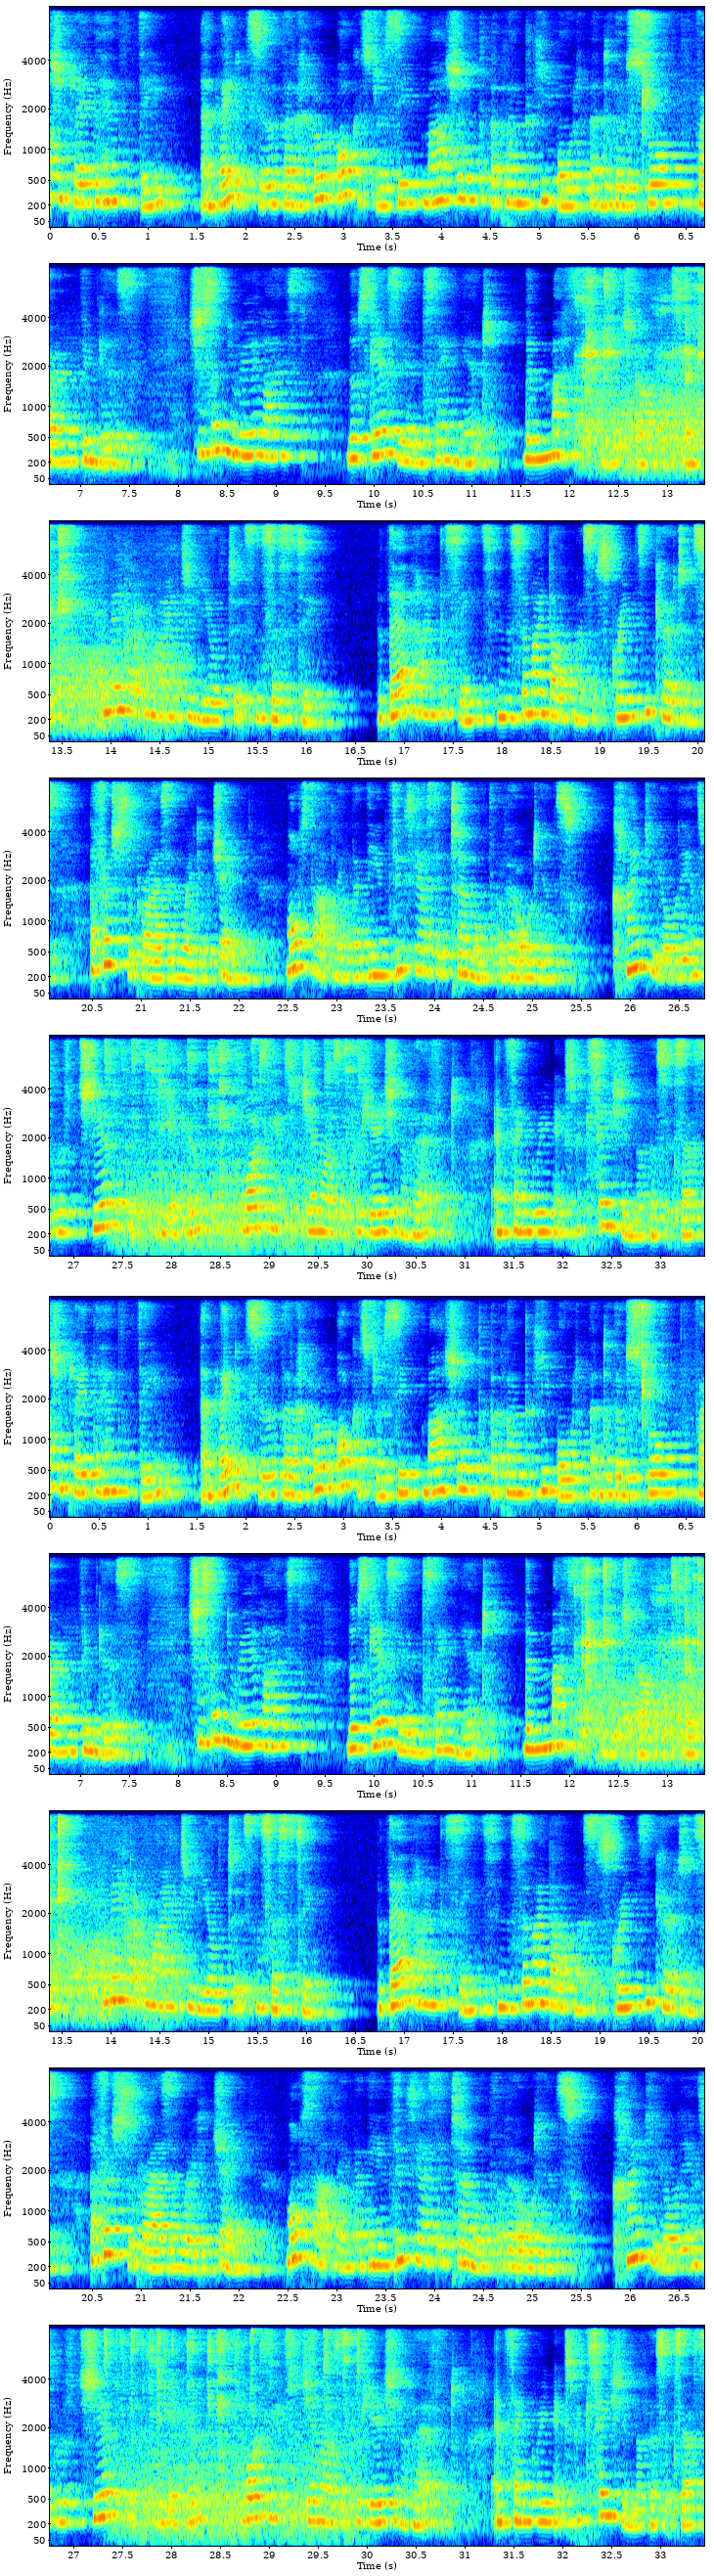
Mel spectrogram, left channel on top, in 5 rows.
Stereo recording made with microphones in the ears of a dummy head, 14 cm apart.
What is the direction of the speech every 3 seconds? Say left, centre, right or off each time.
right, right, right, right, right, centre, left, left, left, left, centre.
